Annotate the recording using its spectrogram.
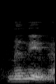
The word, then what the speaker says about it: Minim: És ez a, how do you say, Menim? – Menim, M-I-N-I-M, Menim.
